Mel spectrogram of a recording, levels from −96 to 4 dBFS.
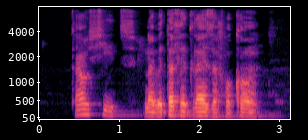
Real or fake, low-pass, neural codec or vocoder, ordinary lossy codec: real; 7.2 kHz; none; none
